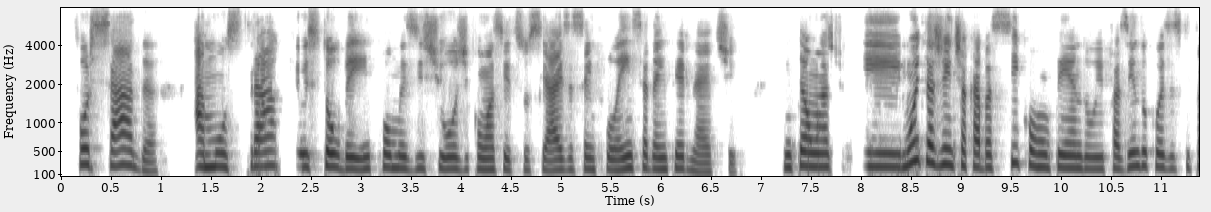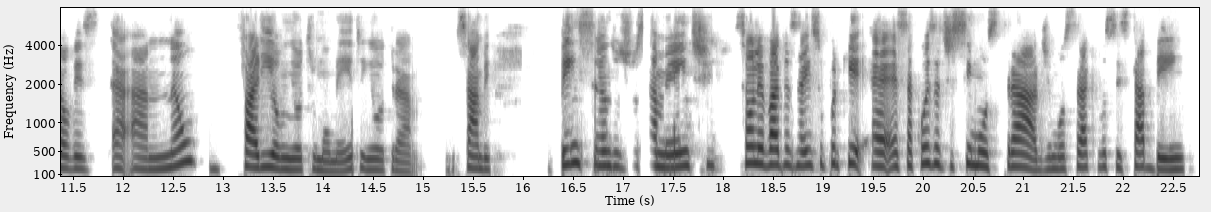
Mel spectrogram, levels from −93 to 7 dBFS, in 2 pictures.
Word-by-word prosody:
forçada 255 - 0 0.4
a 235 - +5
mostrar 235 +2 +1 0.2
que 230 - -3
eu - - +4
estou 230 0 +2
bem, 200 0 +2
como 215 -2 +1
existe 205 +2 -4
hoje 195 -1 0
com 195 -2 -1
as 190 - -1
redes 185 -2 -5
sociais, 180 0 -1
essa 185 +2 -5
influência 195 +3 -1
da 200 - -1
internet. 155 -8 -3 0.5
Então 235 +1 +3
acho 230 -1 +1 0.3
que 230 -1 +2
muita 310 +3 +5
gente 265 -1 +2
acaba 225 -2 +1
se 220 +8 -4
corrompendo 220 -5 0
e 195 - -2
fazendo 230 +5 -2
coisas 215 -4 -4
que 220 - -13
talvez, 200 -2 -4
ah 200 -1 -2
ah, - - -5
não 235 - 0 0.5
fariam 225 -4 +5
em 185 -1 +1
outro 185 0 -4
momento, 170 +5 -4
em 185 -1 -3
outra 170 -4 -6 0.4
sabe, 200 -3 0 0.7
pensando 265 -3 +1
justamente 240 +2 0 0.2
são 295 0 +2
levadas 270 -3 +5
a 245 - +3
isso, 260 +1 -4
porque 285 0 +1
e - - -13
essa 235 +1 +2
coisa 285 +2 +1
de 235 0 -5
se 230 +6 -2
mostrar, 235 -4 +3
de 185 +2 -8
mostrar 200 +3 -1
que 225 - -31
você 230 0 -7
está 230 +3 0
bem, 190 -2 +1
220 Hz, 160 wpm, -22 LUFS, 195-245 Hz, 0.7 s, a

